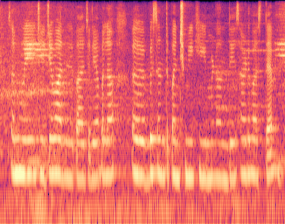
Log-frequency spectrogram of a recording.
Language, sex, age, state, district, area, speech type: Dogri, female, 18-30, Jammu and Kashmir, Samba, rural, spontaneous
